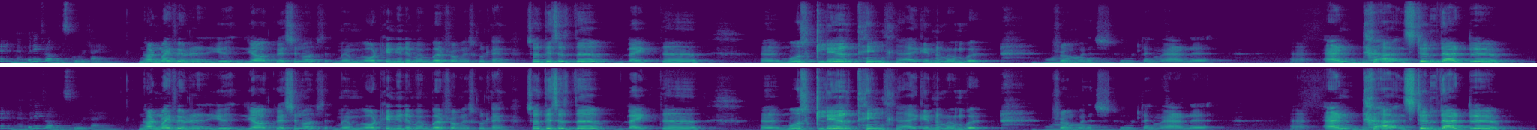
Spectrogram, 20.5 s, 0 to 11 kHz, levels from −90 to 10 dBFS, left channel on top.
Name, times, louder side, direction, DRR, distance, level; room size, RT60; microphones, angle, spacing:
voice 1, 0.0-1.5 13.8-14.9, left 1 dB, 65° left, 1.9 m, -47 dB
voice 2, 1.9-9.7 10.1-13.8 14.1-16.1 17.2-20.0, right 3 dB, 30° right, 0.5 m, -34 dB
9.5 x 4.2 x 6.9 m
head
